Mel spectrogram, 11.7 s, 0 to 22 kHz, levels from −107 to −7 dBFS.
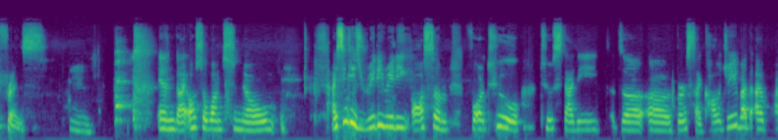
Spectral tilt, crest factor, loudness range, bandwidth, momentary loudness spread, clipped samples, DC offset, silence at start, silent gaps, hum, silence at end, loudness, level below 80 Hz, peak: -2.5 dB/octave; 20 dB; 5 LU; 13 kHz; 19 LU; under 0.1%; under 0.1%; 0 s; none; none; 0 s; -28 LUFS; -68 dBFS; -10 dBFS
